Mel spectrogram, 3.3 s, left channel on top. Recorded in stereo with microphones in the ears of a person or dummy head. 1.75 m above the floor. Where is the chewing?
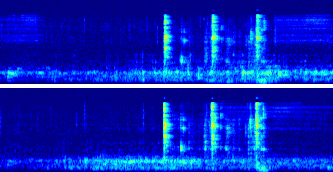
55° right (ahead or behind), 1.0 m.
